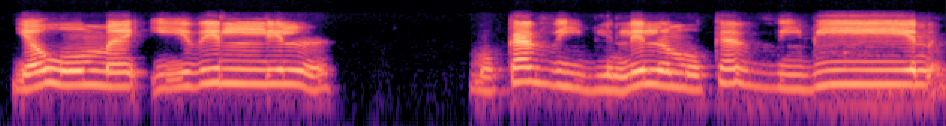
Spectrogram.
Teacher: Ma'idzil tanwin ketemu dengan lam. Idgham bila gunnah tasdid saja, jangan ditahan.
